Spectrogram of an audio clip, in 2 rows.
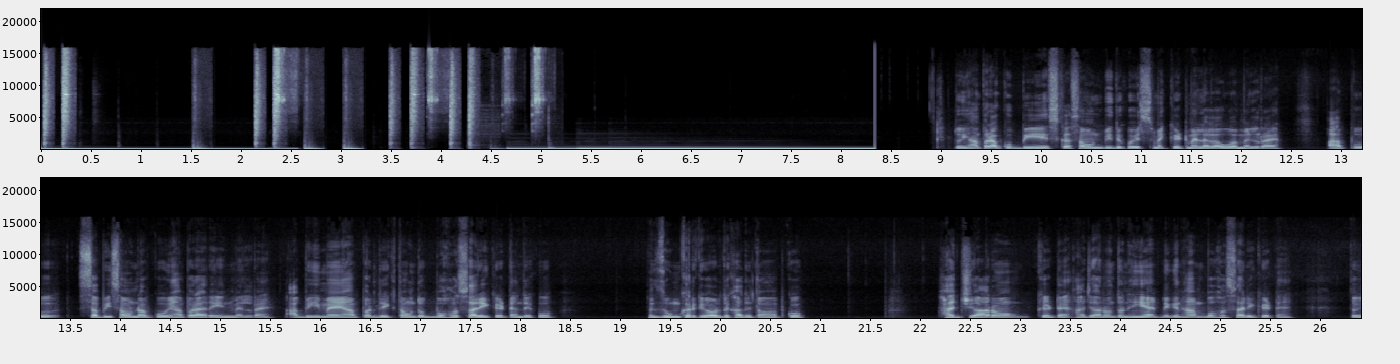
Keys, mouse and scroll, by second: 8.2 click, 16.3 scroll down 1, 19.6-21.0 scroll down 1, 21.1 super+KP_Add, 21.5 scroll down 1, 22.1-24.7 scroll up 1.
